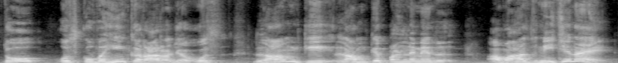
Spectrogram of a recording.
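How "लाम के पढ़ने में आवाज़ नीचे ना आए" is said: ordinary delivery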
